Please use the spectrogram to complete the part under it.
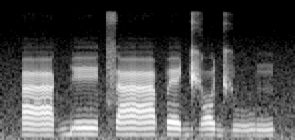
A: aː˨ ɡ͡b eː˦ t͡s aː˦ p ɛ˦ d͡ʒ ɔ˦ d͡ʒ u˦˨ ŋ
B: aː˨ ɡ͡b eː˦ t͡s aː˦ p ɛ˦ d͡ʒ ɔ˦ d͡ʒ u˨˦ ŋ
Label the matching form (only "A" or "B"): B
